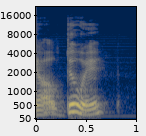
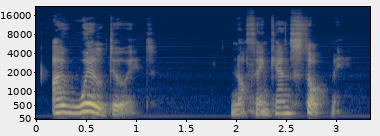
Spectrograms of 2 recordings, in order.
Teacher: when we use the contraction there is no stress on the contracted form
